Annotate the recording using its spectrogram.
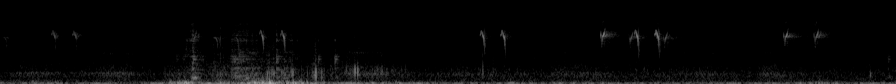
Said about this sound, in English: I think they're type 3s. Here's the other bird. Caught one of them.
